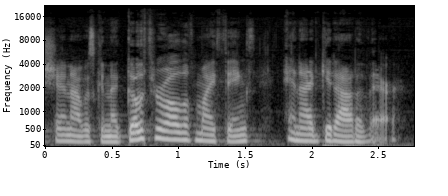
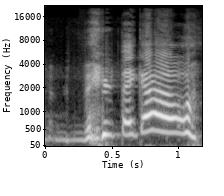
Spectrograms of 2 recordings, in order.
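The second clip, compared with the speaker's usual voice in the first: high, loud, slow delighted cheer; family cheering at the screen; delighted squeal; 10 semitones higher, 10 dB louder, much slower than usual. Retold or imitated. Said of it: "We were like".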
